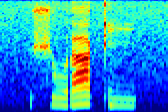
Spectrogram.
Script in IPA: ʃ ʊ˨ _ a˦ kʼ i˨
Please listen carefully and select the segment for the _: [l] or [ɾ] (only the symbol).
ɾ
